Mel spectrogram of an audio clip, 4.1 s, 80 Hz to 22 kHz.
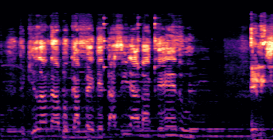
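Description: Rap music with vocals playing loud through a Corsa's custom car audio system: a door panel of 6x9 speakers and two subwoofers. Near the end the bass suddenly comes in much louder.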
